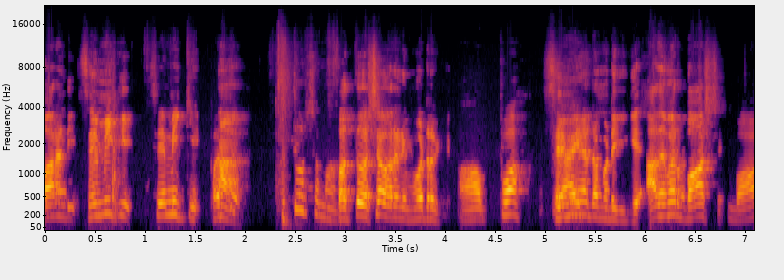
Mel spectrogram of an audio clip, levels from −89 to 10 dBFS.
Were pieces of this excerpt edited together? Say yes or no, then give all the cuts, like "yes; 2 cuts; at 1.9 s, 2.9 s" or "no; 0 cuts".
no; 0 cuts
